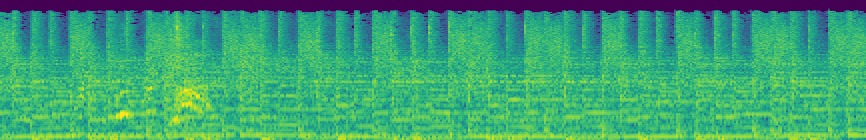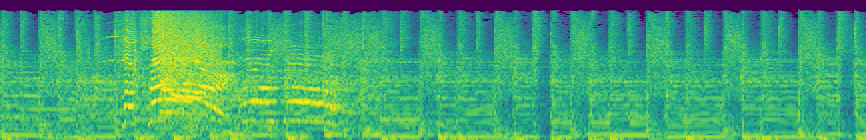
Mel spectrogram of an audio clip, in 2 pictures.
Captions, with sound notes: - Oh my god! - Let's hang! (woman screams) - Oh my god! (cheery upbeat music)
